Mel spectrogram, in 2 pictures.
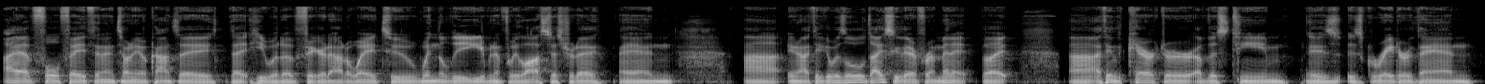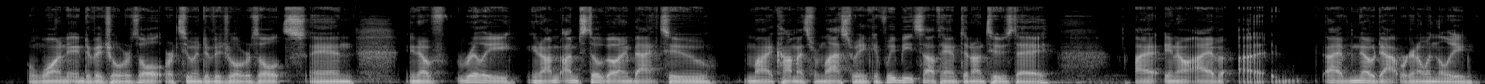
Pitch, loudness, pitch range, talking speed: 75 Hz, -22 LUFS, 70-80 Hz, 195 wpm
